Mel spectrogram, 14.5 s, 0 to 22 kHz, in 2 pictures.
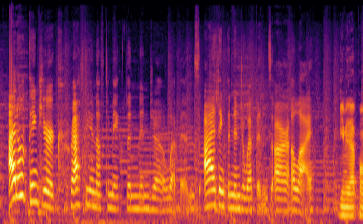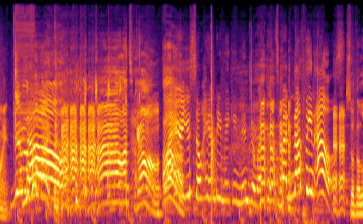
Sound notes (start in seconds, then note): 7.5 laughs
